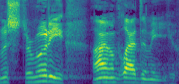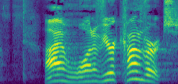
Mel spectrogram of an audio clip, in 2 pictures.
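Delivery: mock-slurred drunk speech. Retelling a drunk man greeting a famous man, imitating a slurred voice. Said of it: "he said in a slurred voice".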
